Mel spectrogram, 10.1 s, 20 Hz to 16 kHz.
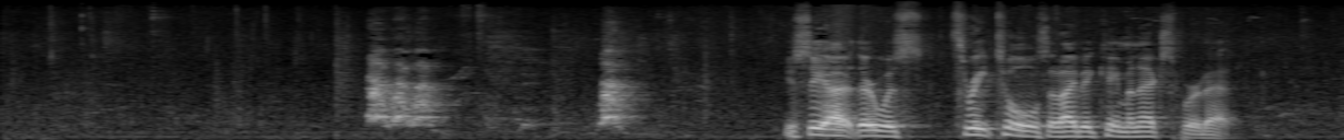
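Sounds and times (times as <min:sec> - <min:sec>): dog barking: 0:02.8 - 0:03.6, 0:04.5 - 0:04.9.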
